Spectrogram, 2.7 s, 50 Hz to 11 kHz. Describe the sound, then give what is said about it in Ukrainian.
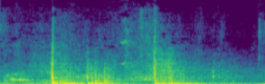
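Artillery fire, likely a 120 mm mortar, thumps out in two heavy, low booms about a second apart with a softer thud between, over a rumbling background and faint voices. “працює артилерія. Похоже на 120-й, можливо, хоботастий.”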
